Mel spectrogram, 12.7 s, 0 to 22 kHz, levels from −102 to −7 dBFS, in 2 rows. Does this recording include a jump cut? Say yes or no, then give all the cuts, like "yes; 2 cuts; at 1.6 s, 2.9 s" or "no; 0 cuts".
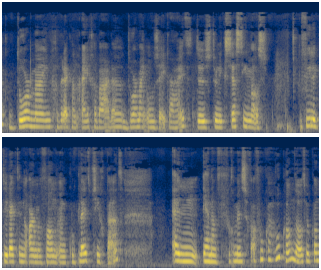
no; 0 cuts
